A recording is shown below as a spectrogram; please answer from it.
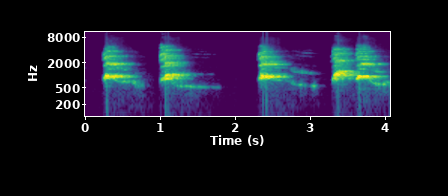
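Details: High, yappy barks from young blenheim Cavalier King Charles Spaniel puppies: two separate barks, a pause, then a bark trailing into a thin whine and a quick double bark at the end.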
